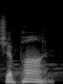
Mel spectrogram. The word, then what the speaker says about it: XPeng: The company calls it XPeng, pronounced Japan.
